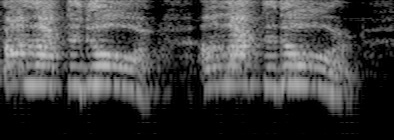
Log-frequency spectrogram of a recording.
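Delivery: shrill, very high screaming. Retelling a police officer at the car door: imitating a police officer screaming. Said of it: "while he's screaming at me outside of my door".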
